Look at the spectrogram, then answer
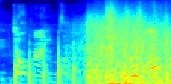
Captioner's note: knocks at the door; thunder rumbles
